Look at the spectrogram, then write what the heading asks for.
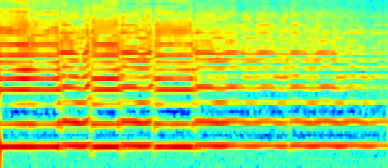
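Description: Solo violin sustains a B flat in the Naxos style, a clear steady tone with bowed articulations and subtle pulsing ornaments over about four seconds, close and fairly loud.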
